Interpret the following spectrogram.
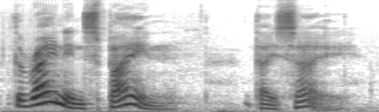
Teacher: two projecting clauses, they say, each have their own tone group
